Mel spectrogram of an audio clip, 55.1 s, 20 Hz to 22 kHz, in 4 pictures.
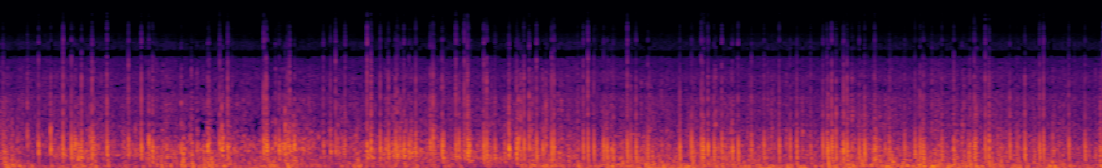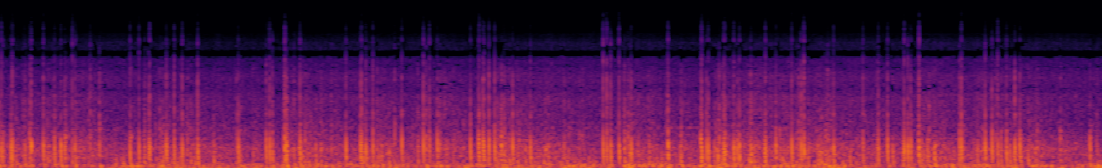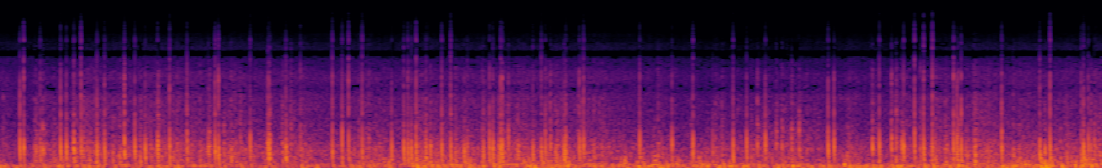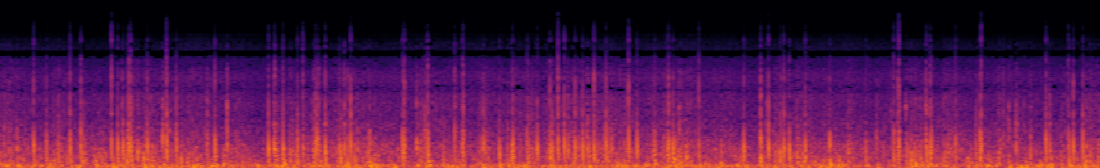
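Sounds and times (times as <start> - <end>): fireworks bangs: 0.0 - 55.0.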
